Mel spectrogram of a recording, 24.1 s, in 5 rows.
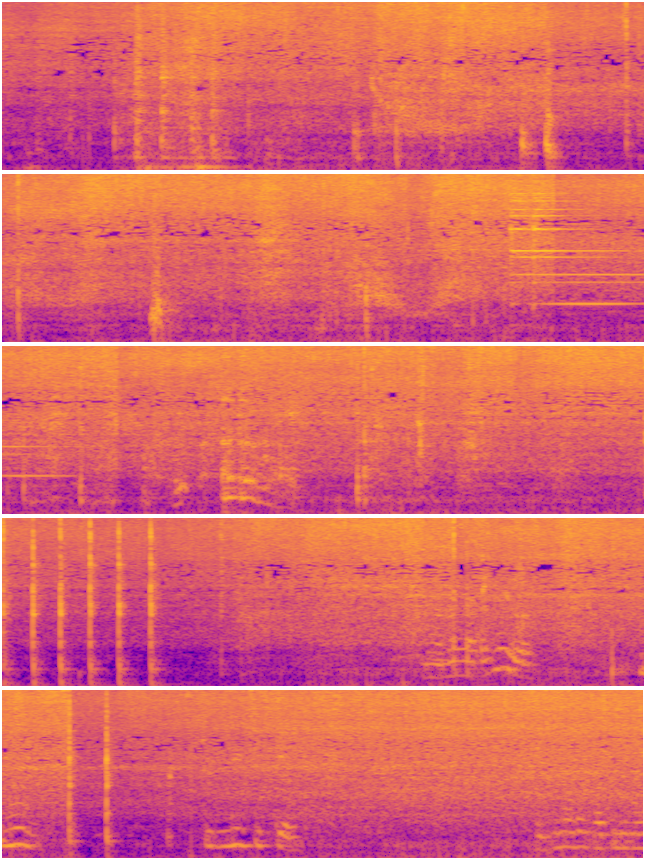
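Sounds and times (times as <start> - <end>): chicken sizzling in a pan: 0.0 - 24.0
metal spatula scraping a pan: 6.6 - 14.1
short ringing tone: 8.6 - 10.3.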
